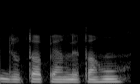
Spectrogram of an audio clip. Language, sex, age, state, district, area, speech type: Hindi, male, 30-45, Bihar, Muzaffarpur, rural, spontaneous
